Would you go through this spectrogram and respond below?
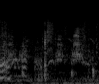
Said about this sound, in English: And check out these ducks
